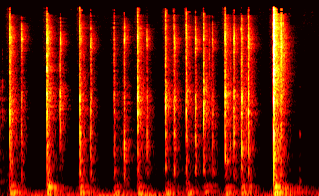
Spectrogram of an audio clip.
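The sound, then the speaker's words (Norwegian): Rapid, irregular clacking of keys on a computer keyboard as someone types a Google search, fairly loud, with one sharper, heavier key strike near the end. No voices. “Nå skal dere høre tastaturet mitt.”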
